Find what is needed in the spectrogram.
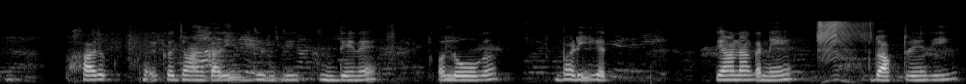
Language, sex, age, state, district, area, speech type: Dogri, female, 30-45, Jammu and Kashmir, Samba, urban, spontaneous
